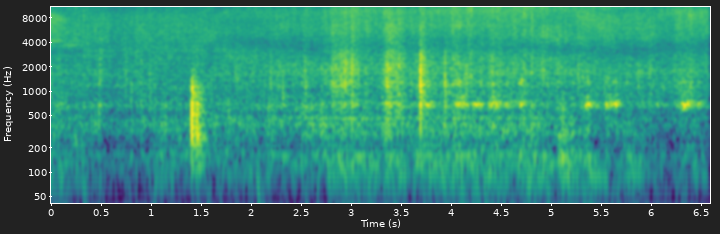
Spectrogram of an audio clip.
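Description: Bean sprouts for chicken chow mein sizzle steadily in a hot pan, with soft broadband frying hiss and a few sharp clatters of stirring, close and unaccompanied by talk.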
